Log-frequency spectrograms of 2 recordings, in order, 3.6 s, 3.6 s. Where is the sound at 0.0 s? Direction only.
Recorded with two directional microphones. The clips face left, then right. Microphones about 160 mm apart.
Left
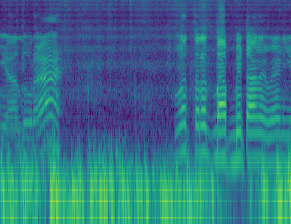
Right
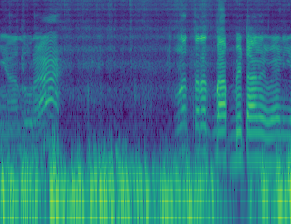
90° left.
